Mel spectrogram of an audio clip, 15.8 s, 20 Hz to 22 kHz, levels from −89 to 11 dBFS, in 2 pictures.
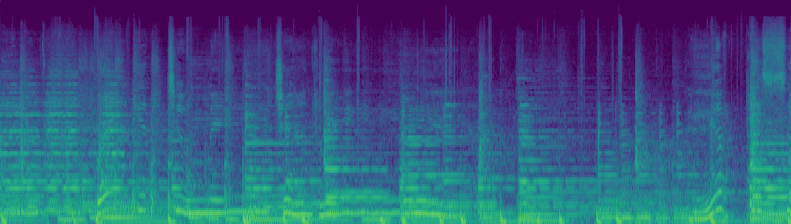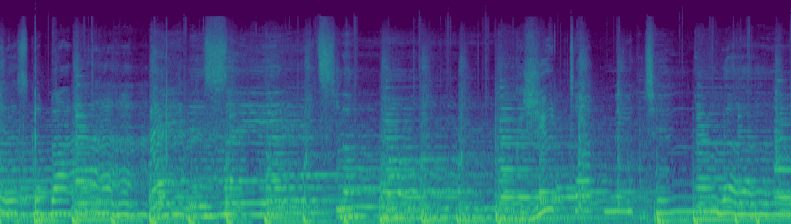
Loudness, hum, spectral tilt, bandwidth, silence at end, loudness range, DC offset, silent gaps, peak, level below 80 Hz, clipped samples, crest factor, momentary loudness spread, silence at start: -18 LUFS; none; -7.5 dB/octave; 14 kHz; 0 s; 3 LU; under 0.1%; none; 0 dBFS; -28 dBFS; under 0.1%; 16 dB; 6 LU; 0 s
